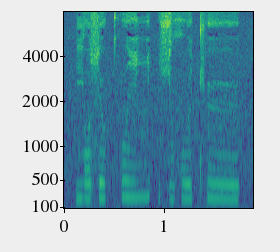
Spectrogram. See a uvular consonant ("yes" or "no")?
no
